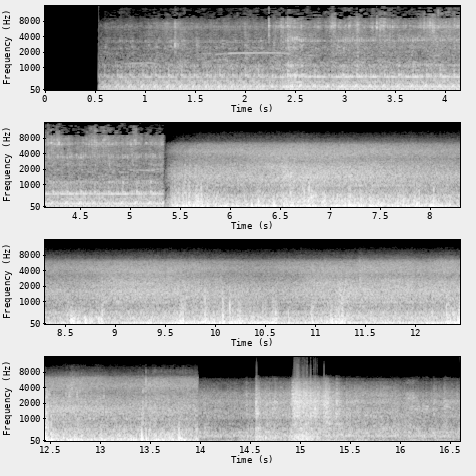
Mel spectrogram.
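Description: A boat's engine drones steadily. About five seconds in, a cut brings a louder engine sound mixed with wind and water noise from rough lake chop. For the last two seconds it drops to a quieter background with a few sharp knocks.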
